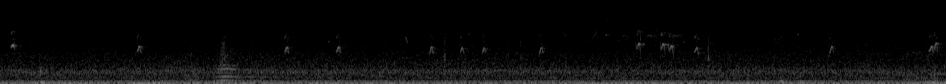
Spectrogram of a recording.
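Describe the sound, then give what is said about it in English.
Two birds, labeled 4-3 and 5-3, placed together in a forced, aggressive encounter, fight and call, giving short, high chirps and peeps in irregular bursts over a steady, hissing background rumble, with no talking. “I put 4-3 in with 5-3, and they're fighting furiously, hoping to lure in the wild birds.”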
